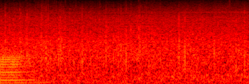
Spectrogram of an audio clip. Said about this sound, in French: Et typiquement, là, on est dans une petite pluie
